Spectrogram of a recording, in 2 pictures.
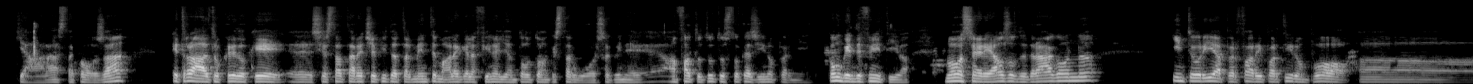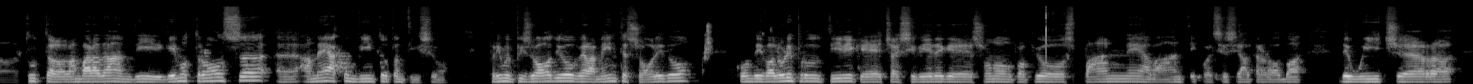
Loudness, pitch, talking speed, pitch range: -23 LUFS, 130 Hz, 170 wpm, 115-140 Hz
